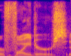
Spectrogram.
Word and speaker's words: FighterZ: Or Fighters is how they want it pronounced.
